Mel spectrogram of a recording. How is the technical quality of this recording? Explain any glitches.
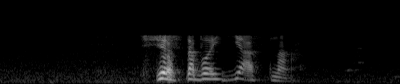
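Two glitches stand out, both between 1.6 and 2.5 s. The audio also has audible room noise and a telephone-band sound with nothing above 4 kHz, which fits G.711 A-law at 64 kbps on a call path.

Automatic gain falling, from 1.59 to 2.50 s: the automatic gain control judged the input too loud or its background noise too strong and eased its gain down by about 4 dB over roughly nine-tenths of a second. The sound and its background room noise sink together, distinct from the talker's own shift in distance around 1.5 s.

Short concealed packet loss, from 2.18 to 2.24 s: about 40 ms of audio arrived too late for the decoder, and the receiver synthesised roughly 35 ms to cover the gap by extending the preceding sound before blending back into the real signal. It comes across as a brief smear or wobble in the middle of the gain drop.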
